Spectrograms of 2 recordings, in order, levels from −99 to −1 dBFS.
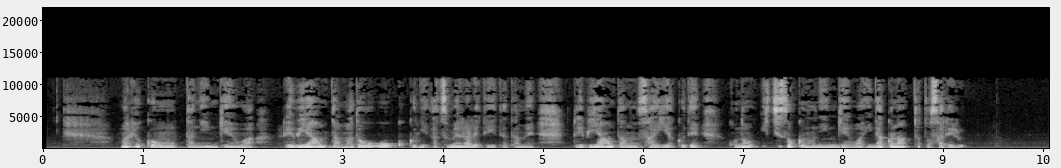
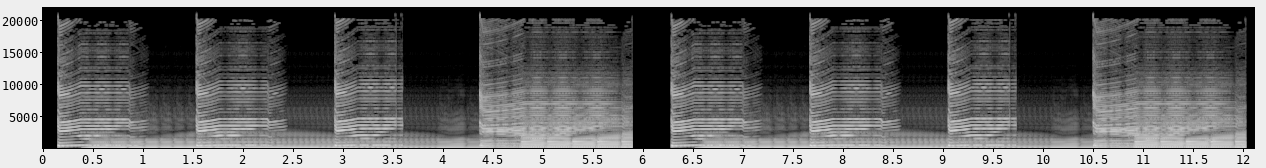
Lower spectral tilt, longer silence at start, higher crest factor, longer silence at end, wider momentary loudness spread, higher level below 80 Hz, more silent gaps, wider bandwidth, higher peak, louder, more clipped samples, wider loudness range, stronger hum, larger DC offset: first, -5.5 dB/octave vs -4 dB/octave; about the same, 0.2 s vs 0.15 s; about the same, 16 dB vs 16 dB; first, 0.85 s vs 0.1 s; first, 12 LU vs 7 LU; first, -54 dBFS vs -70 dBFS; second, none vs 5.89-6.28 s; second, 11.5 kHz vs over 20 kHz; second, -8 dBFS vs -4 dBFS; second, -24 LUFS vs -21 LUFS; neither; about the same, 2 LU vs 1 LU; neither; neither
